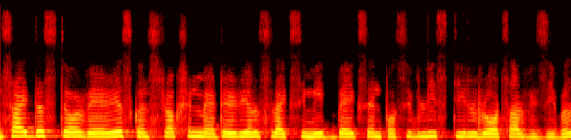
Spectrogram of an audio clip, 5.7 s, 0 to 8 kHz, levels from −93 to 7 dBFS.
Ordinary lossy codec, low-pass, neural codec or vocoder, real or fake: none; 7.2 kHz; codec, 16 kHz in and 24 kHz out, 1 kbps, XY-Tokenizer; fake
